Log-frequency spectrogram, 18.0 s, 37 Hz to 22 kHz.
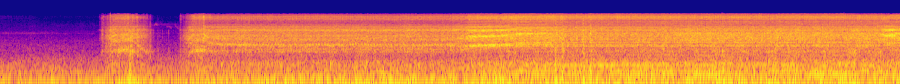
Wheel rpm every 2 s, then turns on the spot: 0, 50, 110, 110, 140, 220, 230, 230, 230.
none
